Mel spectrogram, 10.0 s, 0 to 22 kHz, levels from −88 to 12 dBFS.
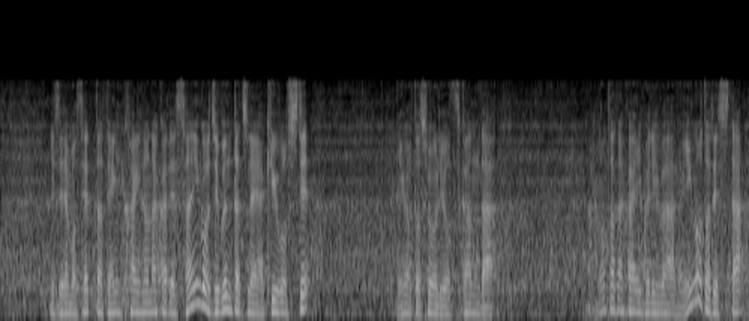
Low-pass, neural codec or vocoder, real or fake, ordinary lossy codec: none; codec, 16 kHz, 4.8 kbps, FACodec; fake; none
